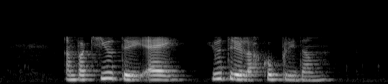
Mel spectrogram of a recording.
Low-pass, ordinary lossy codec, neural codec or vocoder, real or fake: 3.6 kHz; none; none; real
